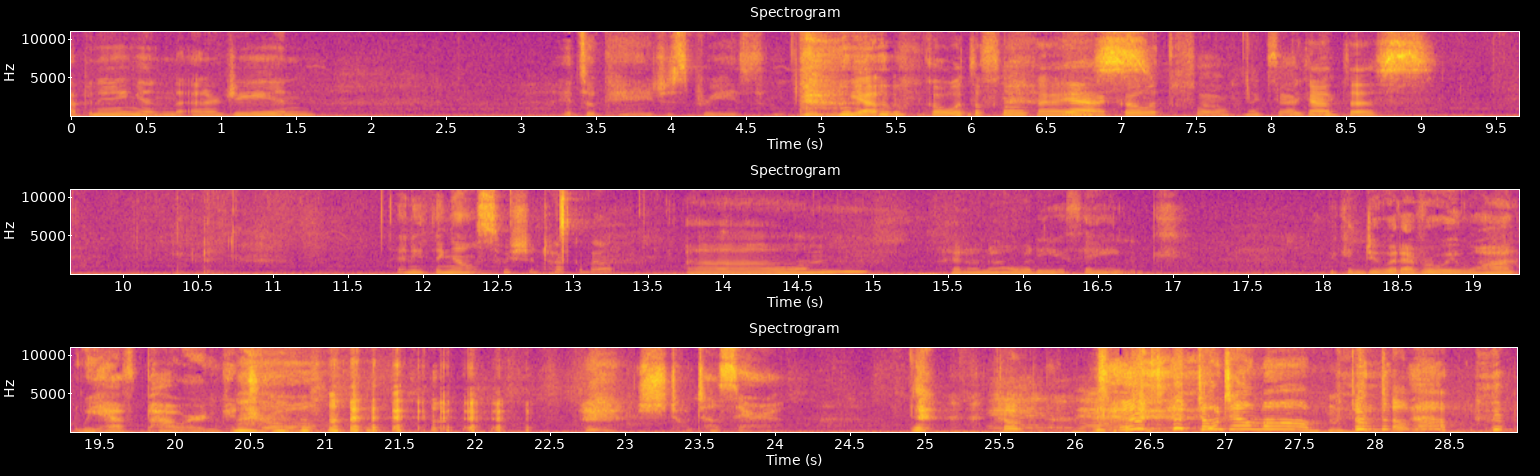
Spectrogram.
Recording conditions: background noise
